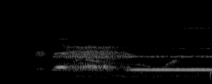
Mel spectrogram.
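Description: A bird's long call, starting about half a second in with short rising notes and then held on one steady pitch for over a second.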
